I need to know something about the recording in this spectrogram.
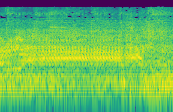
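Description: A man's long, held yell in an anime soundtrack, breaking off shortly before the end, over loud rock background music.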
